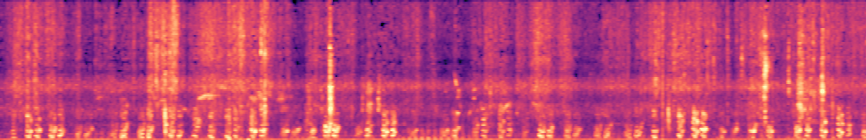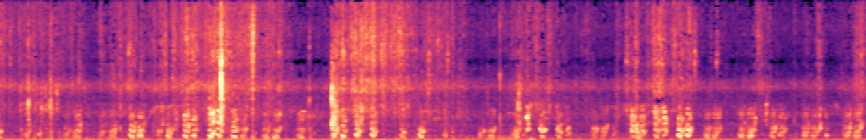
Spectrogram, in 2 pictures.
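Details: Introduction of guinea pig boar Ragnar to Snow, a white sow: a long run of fast, clipped mid-pitched pulses and scuffling noises, occasional sharper clicks, with a steady low hum beneath.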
